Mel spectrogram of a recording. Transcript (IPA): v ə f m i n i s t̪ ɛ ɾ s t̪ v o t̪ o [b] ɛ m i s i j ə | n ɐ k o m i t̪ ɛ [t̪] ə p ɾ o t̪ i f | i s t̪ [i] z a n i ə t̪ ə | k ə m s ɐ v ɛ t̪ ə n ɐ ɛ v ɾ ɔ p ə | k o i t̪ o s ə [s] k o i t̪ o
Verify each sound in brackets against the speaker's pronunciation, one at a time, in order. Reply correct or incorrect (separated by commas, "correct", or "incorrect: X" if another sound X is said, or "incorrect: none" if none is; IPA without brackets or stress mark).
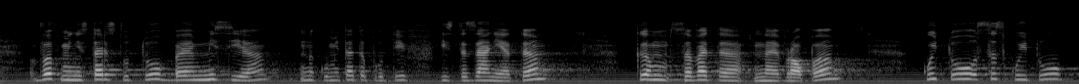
correct, correct, incorrect: ɛ, correct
